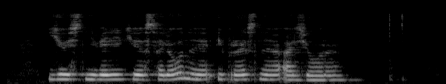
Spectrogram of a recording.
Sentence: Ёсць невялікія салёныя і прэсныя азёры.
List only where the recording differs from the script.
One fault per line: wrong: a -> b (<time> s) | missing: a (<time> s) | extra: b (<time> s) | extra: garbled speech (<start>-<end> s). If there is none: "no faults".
no faults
